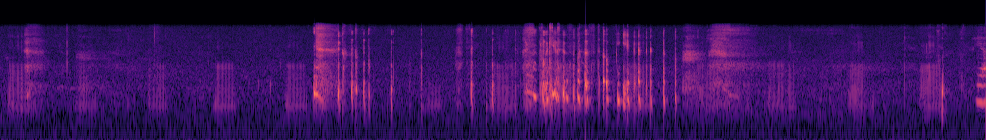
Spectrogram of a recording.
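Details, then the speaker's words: Snoring from a young child, described as too young to snore, with a little pig nose; irregular snorting, sniffing breath noises with rattly bursts during sleep. "somebody's snoring I can't hold it without shaking know you"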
